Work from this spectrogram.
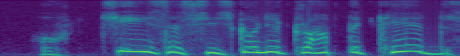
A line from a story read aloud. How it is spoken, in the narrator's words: Sue screamed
